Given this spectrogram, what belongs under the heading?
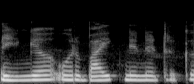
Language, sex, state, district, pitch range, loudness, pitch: Tamil, female, Tamil Nadu, Kanyakumari, 200-215 Hz, -15 LUFS, 205 Hz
